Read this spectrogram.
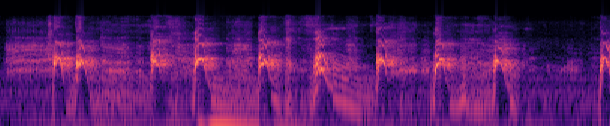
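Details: Pet dog Mona, a Shih Tzu–Miniature Pinscher mix, barks in reaction to sounds played to her: loud, rough barks in pairs and singles, roughly every second, with a faint growling edge.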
